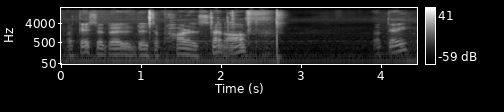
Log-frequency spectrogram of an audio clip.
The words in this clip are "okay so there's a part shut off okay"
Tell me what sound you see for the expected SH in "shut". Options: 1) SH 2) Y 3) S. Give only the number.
3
